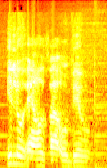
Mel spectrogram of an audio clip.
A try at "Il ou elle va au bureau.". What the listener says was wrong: Okay, perfect.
